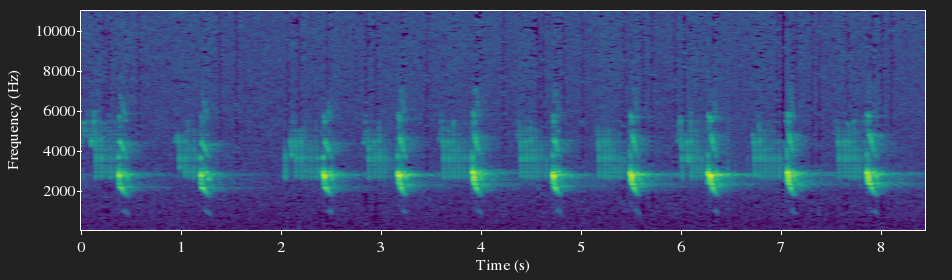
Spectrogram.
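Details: Lesser spotted eagle (Clanga pomarina) at its spruce nest in Latvia on 22 August 2021, as a rat, the first prey, is handed over on the tree. A steady series of high, sharp yelps, each sliding down, repeats about every 0.8 seconds over light hiss.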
